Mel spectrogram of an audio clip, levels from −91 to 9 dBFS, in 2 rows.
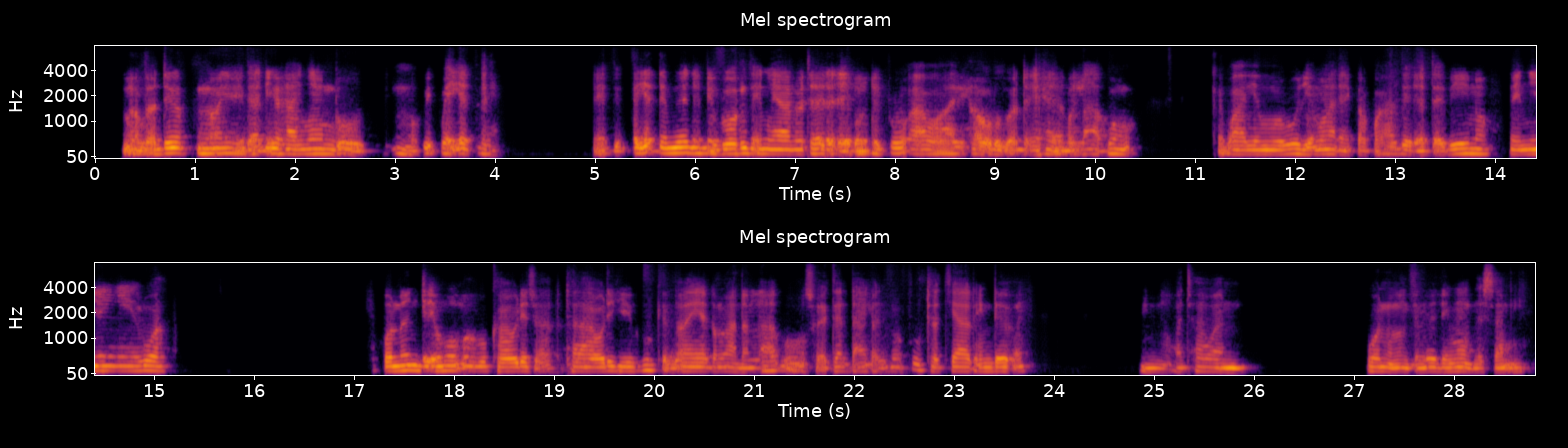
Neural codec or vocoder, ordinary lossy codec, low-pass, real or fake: codec, 16 kHz, 1 kbps, X-Codec, HuBERT features, trained on balanced general audio; none; none; fake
